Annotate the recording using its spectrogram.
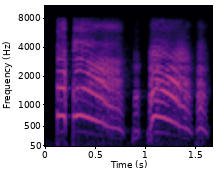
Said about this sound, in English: That's a real crow call, folks.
